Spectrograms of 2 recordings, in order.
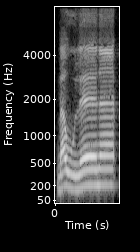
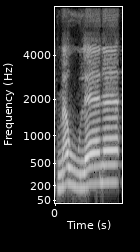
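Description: First: مولانا drawn out, "aa" tilted toward "ee"; slow fronted vowels in مولانا; taqlil. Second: مولانا drawn out with a full open "aa"; long open vowels in مولانا; open fath. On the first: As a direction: say مولانا slowly as "mawlaenae". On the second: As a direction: say مولانا slowly as "mawlaanaa". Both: Shown as a demonstration. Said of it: "أي فيه الفتح والتقليل".

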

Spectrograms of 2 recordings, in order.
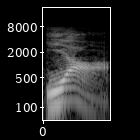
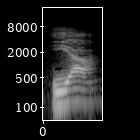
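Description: First: يع with an overdone, forced ain; exaggerated ain. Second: يع with a clipped sukun ain, nothing added; correct ain. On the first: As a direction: overplay the ain in يع. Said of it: "ده صوت طبيعي؟ مش طبيعي". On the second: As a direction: cut يع off clean. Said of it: "ما تزيدش عن كده خالص". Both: Shown as a demonstration.

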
